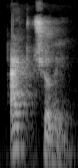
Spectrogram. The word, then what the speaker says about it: actually: Yes, it looks like actually, the way it's written with 4 syllables, but we drop one, we drop the schwa sound, and it becomes actually. Actually. That's right, there's 3 syllables now.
